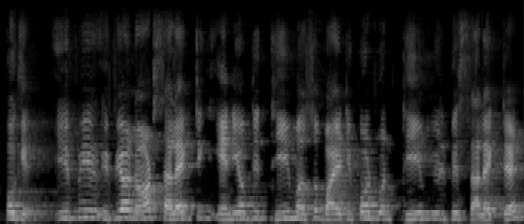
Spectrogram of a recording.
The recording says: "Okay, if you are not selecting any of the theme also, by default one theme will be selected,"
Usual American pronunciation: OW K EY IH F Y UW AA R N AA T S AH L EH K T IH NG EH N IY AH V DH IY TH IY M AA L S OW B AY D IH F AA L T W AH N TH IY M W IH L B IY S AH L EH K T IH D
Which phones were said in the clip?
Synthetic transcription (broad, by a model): OW K EY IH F Y UW AA R N AA T S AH L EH K T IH NG EH N IY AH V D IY T IY M AA L S OW B AY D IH P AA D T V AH N T IY M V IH L B IY S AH L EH K T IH D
